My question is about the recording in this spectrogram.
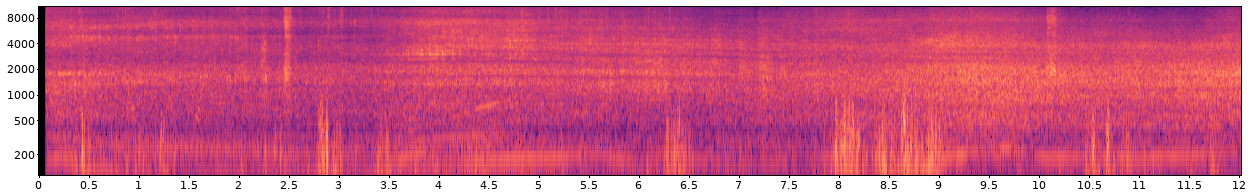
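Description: Mercedes-Benz W210 E 300 TD estate's straight-six diesel engine held at high revs while the car drifts on wet pavement, its note mostly steady and climbing briefly a few seconds in. Sharp thumps break in now and then, a cluster of them about eight to nine seconds in.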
